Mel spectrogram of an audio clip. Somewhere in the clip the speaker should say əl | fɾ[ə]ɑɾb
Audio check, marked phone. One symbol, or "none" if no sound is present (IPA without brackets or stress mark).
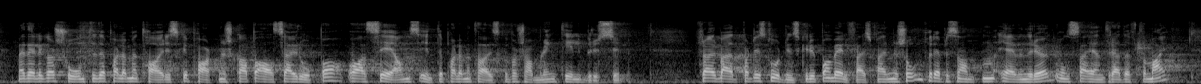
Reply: ɑ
